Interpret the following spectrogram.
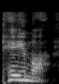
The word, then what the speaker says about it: Thema: So they say, for example, theme, the word theme, Theme, they say thema. So they switched to thema, and that actually becomes a velar ridge.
